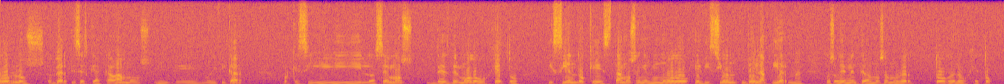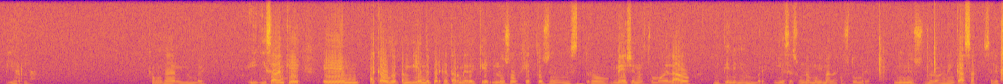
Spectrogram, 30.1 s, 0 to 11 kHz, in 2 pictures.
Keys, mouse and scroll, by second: 0.8 click, 13.1-14.9 drag, 28.3 a, 30.0 alt+shift+right click.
